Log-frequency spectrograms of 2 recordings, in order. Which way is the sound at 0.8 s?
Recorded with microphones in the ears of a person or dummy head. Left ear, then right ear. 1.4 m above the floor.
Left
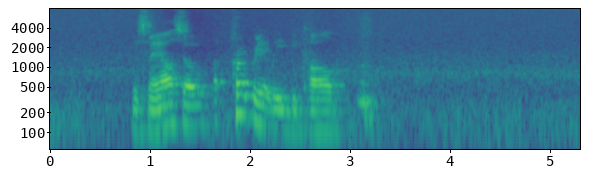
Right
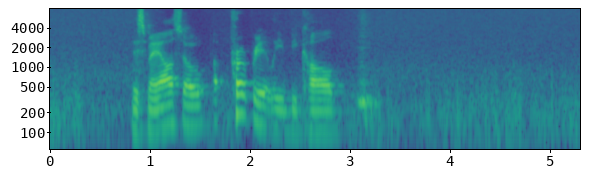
60° right (ahead or behind).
